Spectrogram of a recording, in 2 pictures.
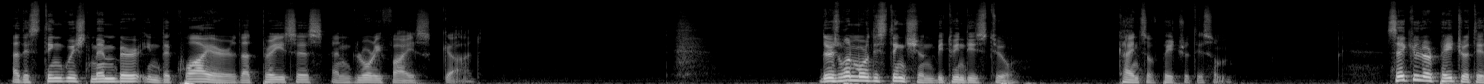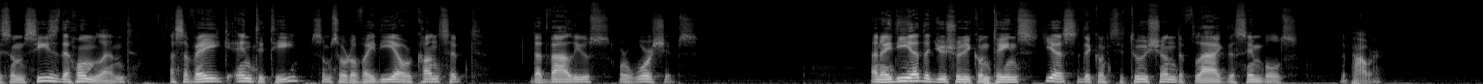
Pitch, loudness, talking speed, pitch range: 105 Hz, -23 LUFS, 110 wpm, 95-125 Hz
